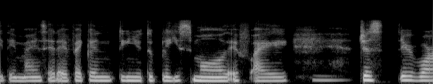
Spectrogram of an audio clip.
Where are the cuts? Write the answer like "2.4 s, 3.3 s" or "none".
none

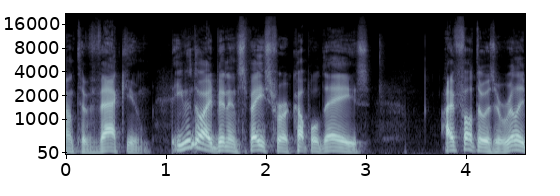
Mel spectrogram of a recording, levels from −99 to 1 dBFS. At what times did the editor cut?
0.9 s

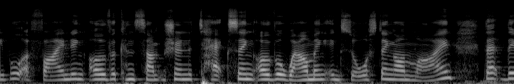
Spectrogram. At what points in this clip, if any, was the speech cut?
none

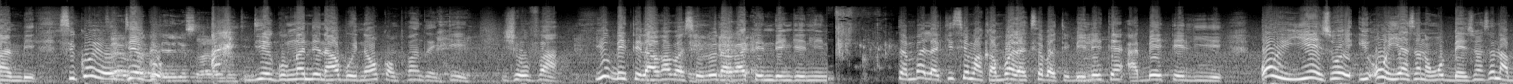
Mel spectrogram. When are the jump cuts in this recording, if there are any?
8.8 s

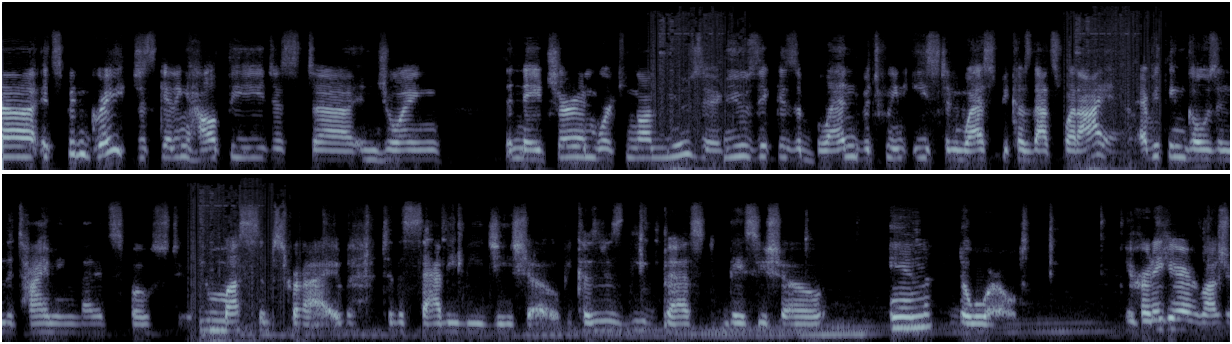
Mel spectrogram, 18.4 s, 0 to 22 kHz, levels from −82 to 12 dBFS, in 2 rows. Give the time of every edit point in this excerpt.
5.4 s, 8.4 s, 10.5 s

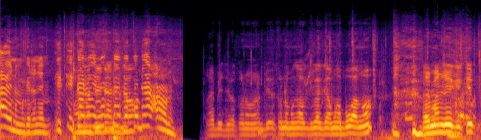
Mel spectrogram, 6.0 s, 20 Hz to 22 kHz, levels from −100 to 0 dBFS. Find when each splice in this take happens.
2.2 s

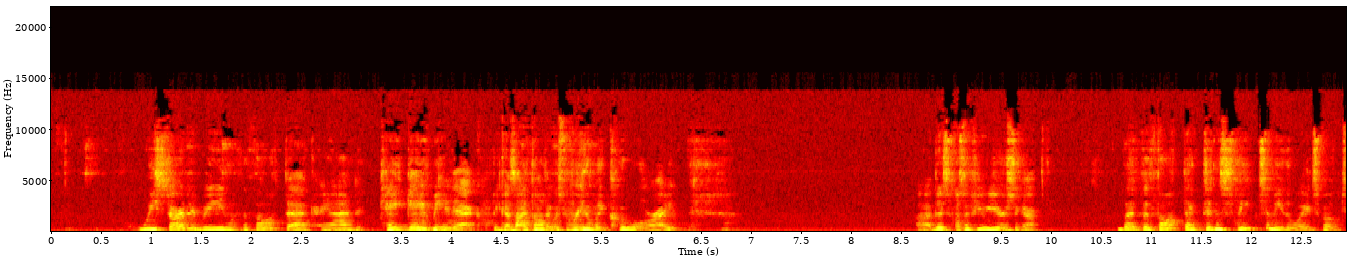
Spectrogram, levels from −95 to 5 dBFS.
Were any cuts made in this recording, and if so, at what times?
none

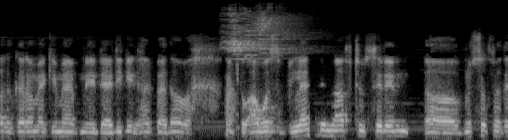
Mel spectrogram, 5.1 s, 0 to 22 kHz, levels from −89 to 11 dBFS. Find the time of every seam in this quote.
2.4 s

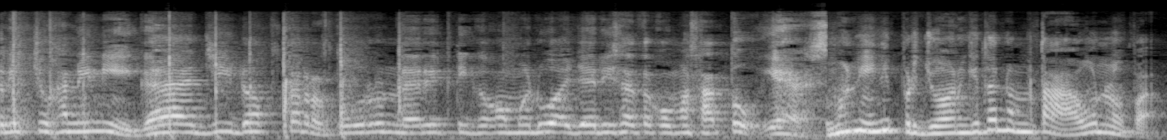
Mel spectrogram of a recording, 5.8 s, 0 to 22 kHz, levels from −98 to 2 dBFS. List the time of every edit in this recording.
4.1 s

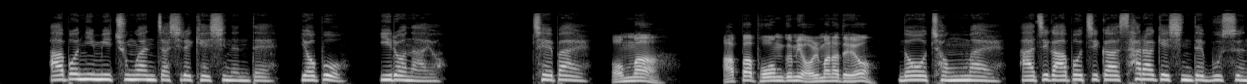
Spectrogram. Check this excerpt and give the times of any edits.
2.8 s, 5.9 s

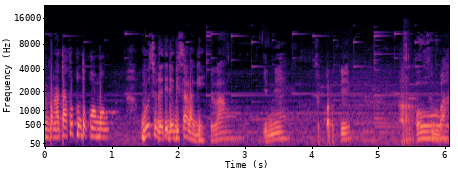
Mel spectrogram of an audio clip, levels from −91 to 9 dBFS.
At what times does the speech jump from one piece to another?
2.5 s

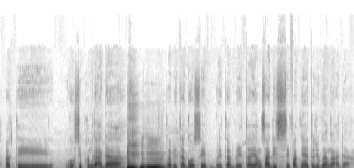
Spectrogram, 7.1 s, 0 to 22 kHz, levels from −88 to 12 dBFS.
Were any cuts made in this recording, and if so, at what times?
none

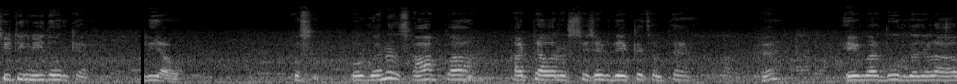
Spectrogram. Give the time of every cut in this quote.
1.4 s

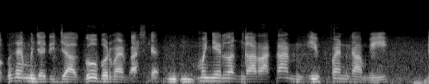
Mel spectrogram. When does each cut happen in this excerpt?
1.9 s

